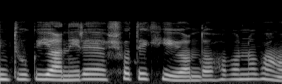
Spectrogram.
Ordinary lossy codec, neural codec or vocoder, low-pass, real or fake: none; none; none; real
